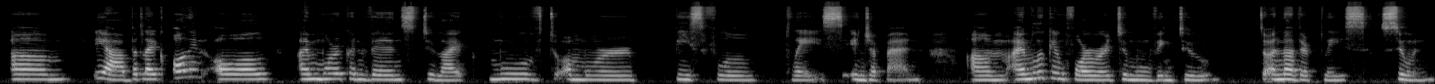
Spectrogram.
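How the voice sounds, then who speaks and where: This woman's voice is somewhat breathy. She speaks at a very slow pace with fairly even intonation. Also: fairly high pitch for a woman. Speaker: English teacher and vlogger. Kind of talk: personal vlog. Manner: halting.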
